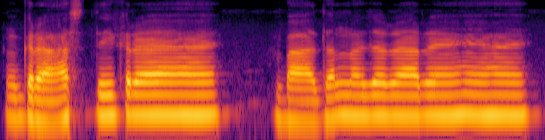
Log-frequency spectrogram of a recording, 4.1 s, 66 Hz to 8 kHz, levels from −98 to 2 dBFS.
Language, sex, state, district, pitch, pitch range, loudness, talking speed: Hindi, male, Jharkhand, Garhwa, 155 Hz, 145-160 Hz, -15 LUFS, 130 wpm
